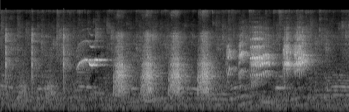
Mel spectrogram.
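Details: Continuous Javan myna song used to train and provoke other mynas into singing: a short whistle followed by a string of harsh, buzzy squawks roughly every third of a second, with a few whistled slurs near the end.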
